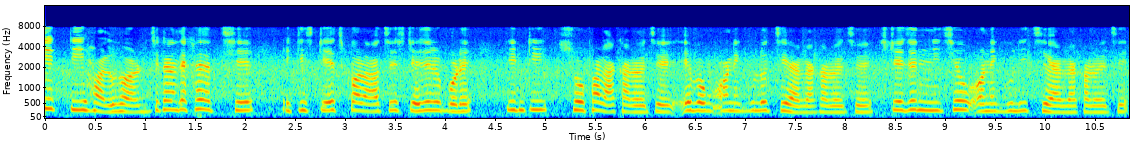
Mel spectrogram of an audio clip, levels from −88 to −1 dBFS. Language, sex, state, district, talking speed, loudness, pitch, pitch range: Bengali, female, West Bengal, Purulia, 160 wpm, -24 LUFS, 255 Hz, 225-275 Hz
